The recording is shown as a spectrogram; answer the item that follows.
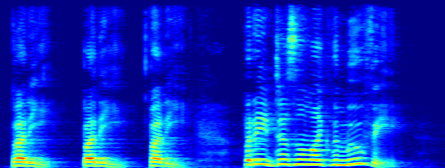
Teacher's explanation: a D between two vowels and a T between two vowels sound the same in American English. Buddy.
